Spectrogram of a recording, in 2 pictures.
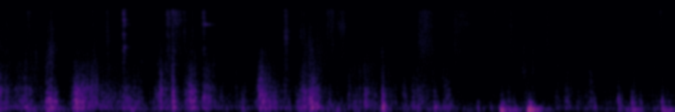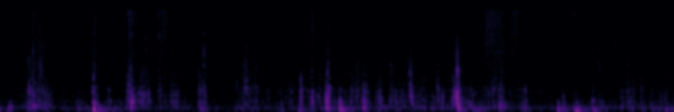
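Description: Floral cotton duvet and pillow being shaken out and smoothed over a bed: irregular rustling of fabric with a few soft thumps, the strongest about six and a half seconds in.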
